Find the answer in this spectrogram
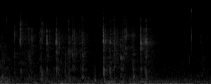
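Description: Faint typing on a computer keyboard: a few scattered soft keystrokes against near silence.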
